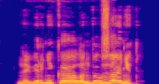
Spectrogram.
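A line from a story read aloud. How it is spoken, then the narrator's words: Cheerful. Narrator (Russian): весело проговорил Майерс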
